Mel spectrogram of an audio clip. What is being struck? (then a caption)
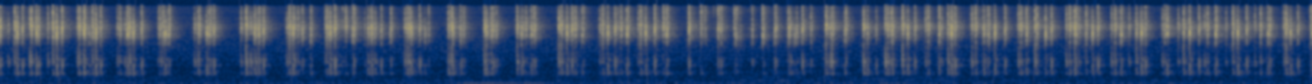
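Plastic eyeball ball. A hollow white plastic eyeball sphere with a blue iris is tapped fast with long nails. It makes a steady run of dozens of quick, dry, bright clicks with no low end and almost no ring.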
